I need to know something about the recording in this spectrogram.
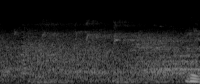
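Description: Steady background noise of a basketball game in a sports hall: sparse crowd and play on court, with no single sound standing out.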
